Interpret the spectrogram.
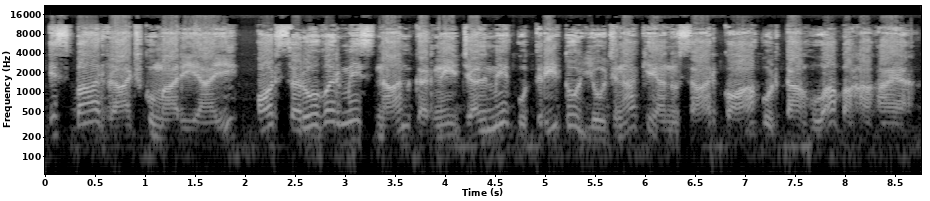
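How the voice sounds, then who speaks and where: A man narrating a scripted children's moral story in a deliberate, expressive storybook manner. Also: lowish voice, poor audio.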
